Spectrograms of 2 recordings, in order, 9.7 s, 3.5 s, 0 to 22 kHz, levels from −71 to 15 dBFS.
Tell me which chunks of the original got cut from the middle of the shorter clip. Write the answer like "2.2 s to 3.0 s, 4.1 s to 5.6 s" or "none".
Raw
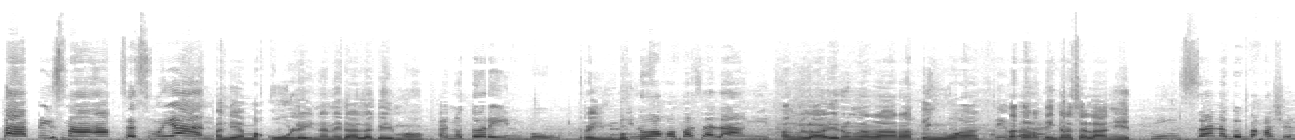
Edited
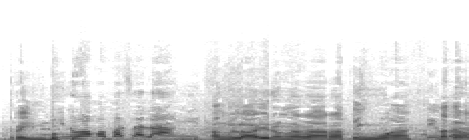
none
